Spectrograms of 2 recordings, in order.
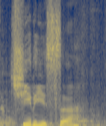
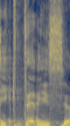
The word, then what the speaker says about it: icterícia: Mas não é tiriça, viu, gente? É icterícia.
